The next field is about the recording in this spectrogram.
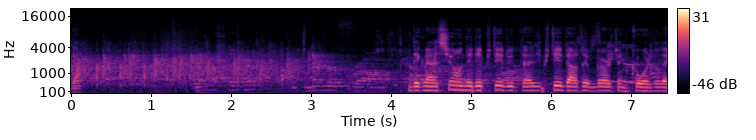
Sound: applause

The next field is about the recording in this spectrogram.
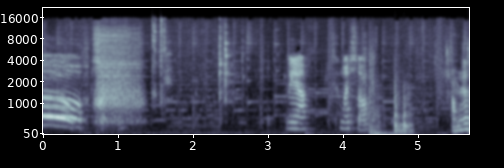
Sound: sighs

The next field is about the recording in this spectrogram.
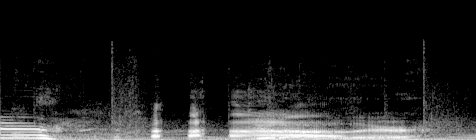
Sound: laughs

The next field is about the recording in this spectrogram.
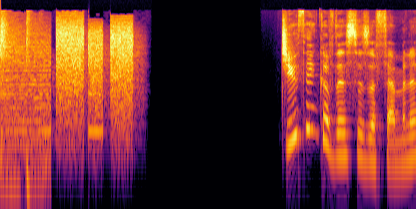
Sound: upbeat music; video buzzing

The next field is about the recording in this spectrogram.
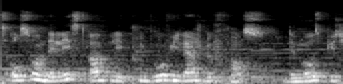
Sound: speaks French

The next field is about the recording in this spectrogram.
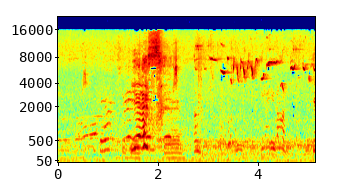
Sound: onlookers exclaim

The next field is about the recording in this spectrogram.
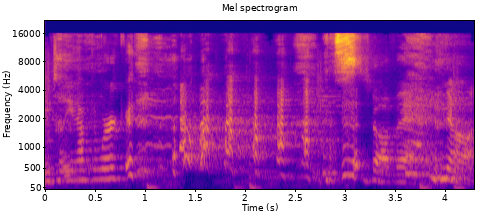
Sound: both laughing

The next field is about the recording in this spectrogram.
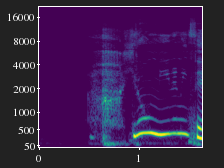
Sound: sighs

